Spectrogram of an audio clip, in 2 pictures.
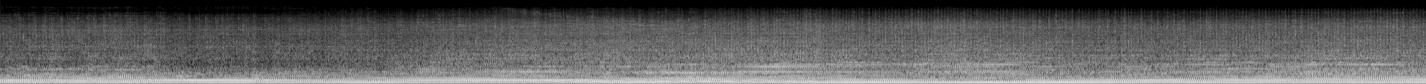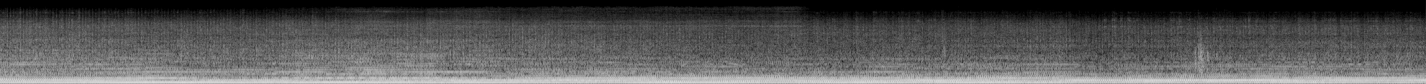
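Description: An engine running steadily with a constant deep hum that holds one pitch throughout.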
